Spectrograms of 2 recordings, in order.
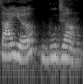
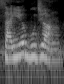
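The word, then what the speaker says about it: saya bujang: ফার্স্টে আমি যে লাইনটি এখানে লিখেছি সেখানে আমি লিখেছি সাইয়া বুজাং, সাইয়া বুজাং।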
